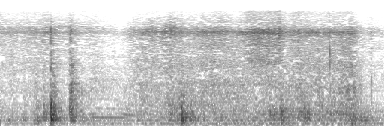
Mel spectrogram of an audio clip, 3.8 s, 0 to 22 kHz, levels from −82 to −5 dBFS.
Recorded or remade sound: recorded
